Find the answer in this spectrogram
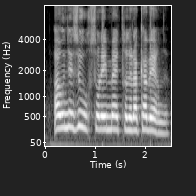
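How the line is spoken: Growling. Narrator (French): gronda le fils de l'Urus

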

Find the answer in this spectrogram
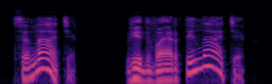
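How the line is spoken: Exclaimed. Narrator (Ukrainian): вигукнув Холмс

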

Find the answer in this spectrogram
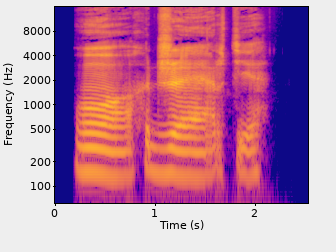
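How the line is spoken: Purring. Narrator (Russian): Промурлыкал Норман

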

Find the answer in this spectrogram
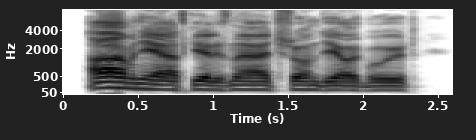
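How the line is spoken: Snorting. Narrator (Russian): хмыкнул Елисей

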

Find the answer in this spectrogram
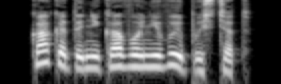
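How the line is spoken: Nervous blurting. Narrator (Russian): выпалила, нервно хмыкнув

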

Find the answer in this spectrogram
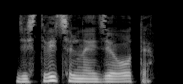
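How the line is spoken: Muffled grumble. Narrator (Russian): буркнул куда-то в волосы Гарон

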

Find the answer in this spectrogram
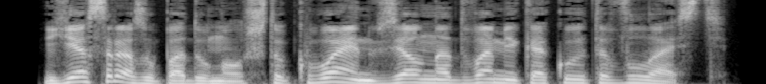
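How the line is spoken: Plain. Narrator (Russian): сказал Страйк

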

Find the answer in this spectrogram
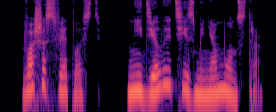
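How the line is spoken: Sincere sighing plea. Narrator (Russian): Вздохнув, попросила от чистого сердца

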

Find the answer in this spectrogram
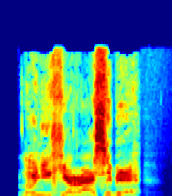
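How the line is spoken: Hiss. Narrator (Russian): прошипел Кеша

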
